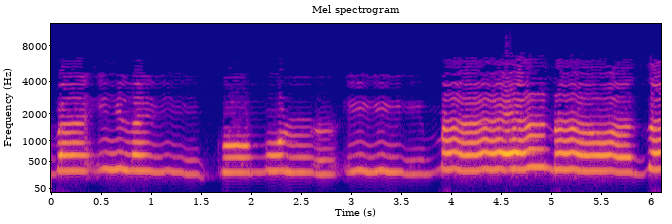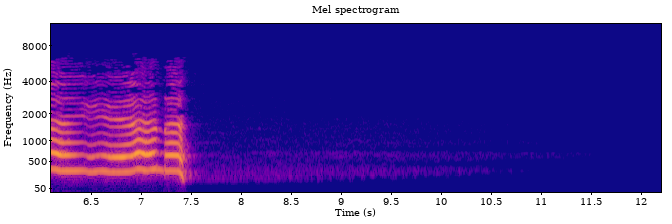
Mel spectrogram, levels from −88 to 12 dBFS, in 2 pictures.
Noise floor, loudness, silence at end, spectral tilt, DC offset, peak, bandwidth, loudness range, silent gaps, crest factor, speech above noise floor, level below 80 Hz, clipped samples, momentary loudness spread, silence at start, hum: under -90 dBFS; -16 LUFS; 4.75 s; -5.5 dB/octave; under 0.1%; 0 dBFS; 6.2 kHz; 8 LU; none; 18 dB; over 72 dB; -84 dBFS; under 0.1%; 19 LU; 0 s; none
